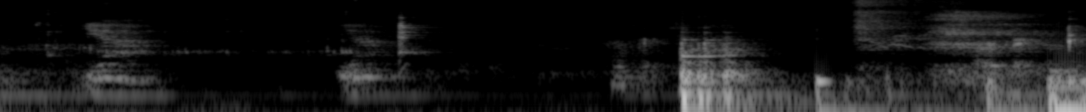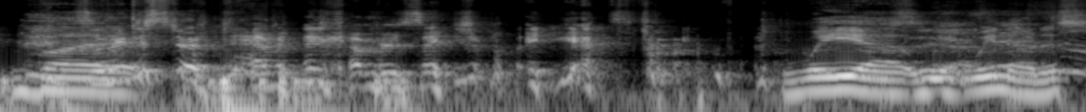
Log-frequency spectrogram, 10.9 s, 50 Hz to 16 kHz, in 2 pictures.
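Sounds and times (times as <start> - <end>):
drink poured against the microphone: 0.0 - 2.3
laughter: 4.3 - 10.8
speech: 5.5 - 10.8.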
